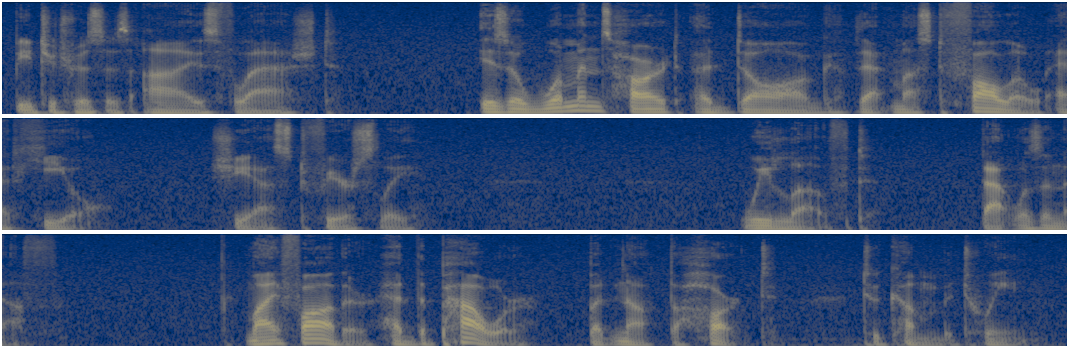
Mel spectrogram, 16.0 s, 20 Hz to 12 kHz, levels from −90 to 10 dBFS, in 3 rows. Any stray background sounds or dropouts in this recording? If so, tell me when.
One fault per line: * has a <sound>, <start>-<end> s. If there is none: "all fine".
all fine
